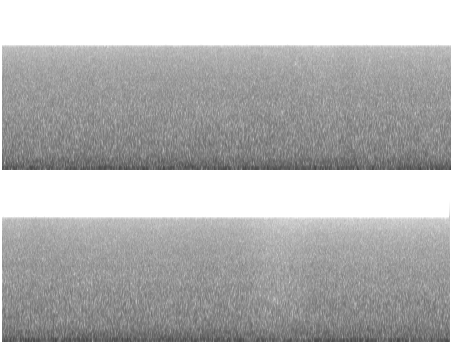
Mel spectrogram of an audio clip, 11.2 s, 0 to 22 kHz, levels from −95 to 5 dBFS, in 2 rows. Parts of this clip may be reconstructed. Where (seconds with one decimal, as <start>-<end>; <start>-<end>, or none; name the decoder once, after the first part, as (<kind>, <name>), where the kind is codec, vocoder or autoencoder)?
0.0-1.9 (vocoder, BigVGAN v2); 4.4-6.7; 10.3-11.2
